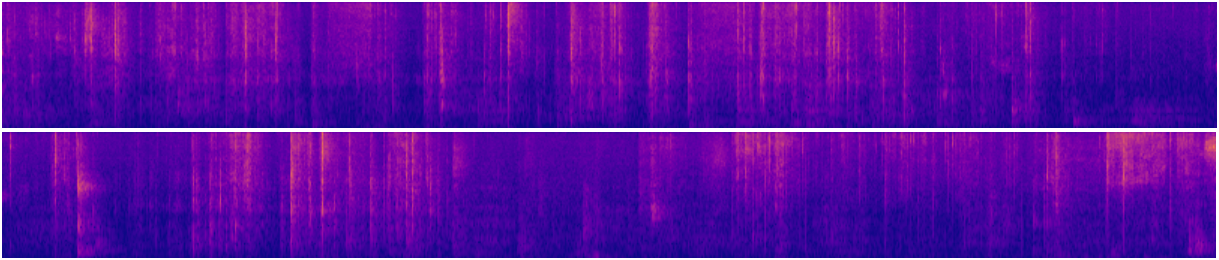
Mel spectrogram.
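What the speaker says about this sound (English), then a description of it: "I suggest that you wrap it in some leftover wrapping paper" Leftover wrapping paper crinkled and folded around a greeting card, a steady stream of close, dense rustling and crackling with small bursts of louder crumples.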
